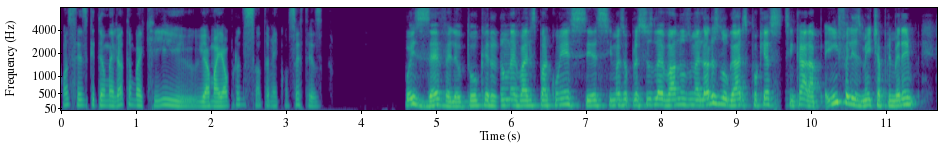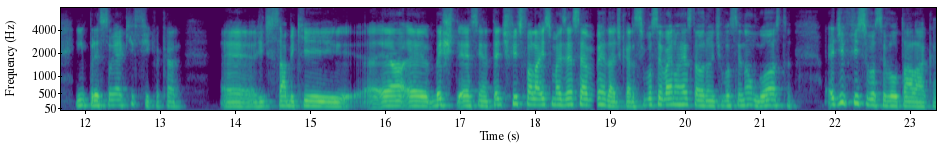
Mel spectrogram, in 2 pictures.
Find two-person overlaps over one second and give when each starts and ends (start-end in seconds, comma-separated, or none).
none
